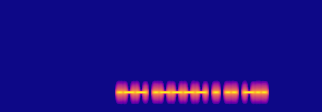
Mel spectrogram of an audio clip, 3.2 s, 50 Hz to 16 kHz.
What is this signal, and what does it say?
Morse code, heard as a keyed tone, about 37 wpm, 700 Hz. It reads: W1EID
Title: USA Call Signs - 5 Characters - 3x Character Spacing - 40wpm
